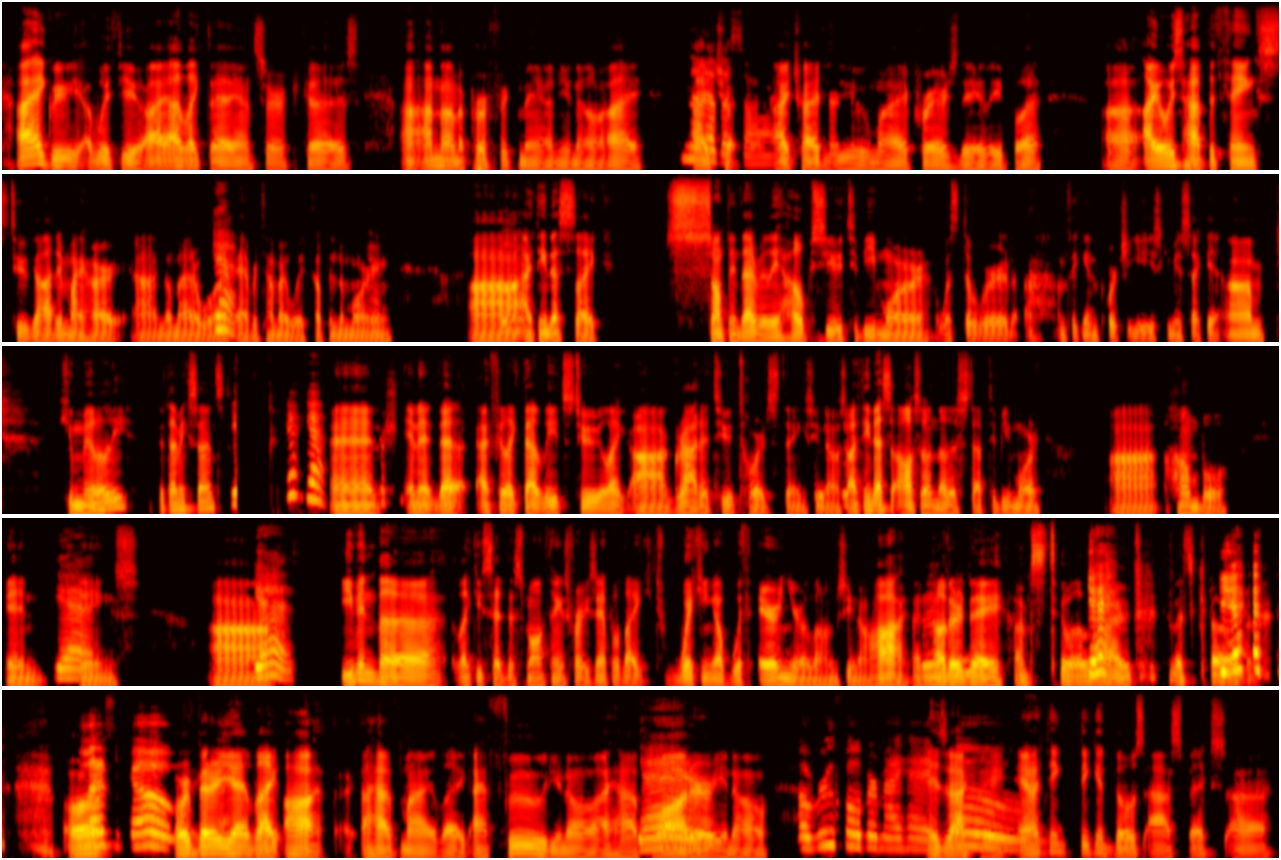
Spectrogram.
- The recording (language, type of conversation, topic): English, unstructured, What is a simple way to practice gratitude every day?
- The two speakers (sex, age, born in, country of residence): female, 35-39, United States, United States; male, 25-29, United States, United States
- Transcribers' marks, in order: unintelligible speech; laughing while speaking: "Yeah. Yeah"; laughing while speaking: "still alive, let's go"; drawn out: "Yes"; other background noise; drawn out: "clothes"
